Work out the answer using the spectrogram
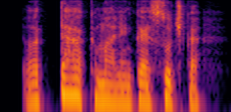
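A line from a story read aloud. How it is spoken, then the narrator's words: Hoarse wheeze. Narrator (Russian): хрипел он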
